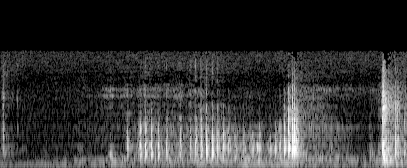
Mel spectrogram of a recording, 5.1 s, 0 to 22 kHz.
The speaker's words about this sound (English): That time clock set inside the vault door, it's set to open the door in 2 hours. And if I rip the steel back a little, just enough to reach the clock, like this, there, and then set the clock at 2 hours like this, door should open.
